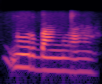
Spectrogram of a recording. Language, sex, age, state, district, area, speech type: Tamil, female, 18-30, Tamil Nadu, Kallakurichi, rural, conversation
